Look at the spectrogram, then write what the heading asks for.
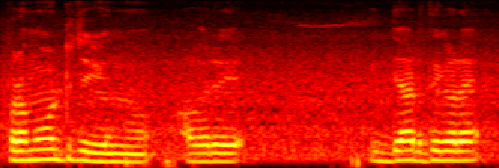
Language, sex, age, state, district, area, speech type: Malayalam, male, 18-30, Kerala, Kozhikode, rural, spontaneous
